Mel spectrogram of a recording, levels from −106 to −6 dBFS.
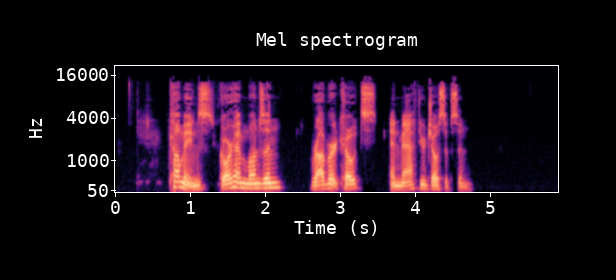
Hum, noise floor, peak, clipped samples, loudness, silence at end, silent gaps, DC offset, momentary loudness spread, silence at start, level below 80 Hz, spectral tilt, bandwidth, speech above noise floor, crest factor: none; -88 dBFS; -2 dBFS; under 0.1%; -19 LUFS; 1.2 s; none; under 0.1%; 9 LU; 0.7 s; -56 dBFS; -4 dB/octave; 14 kHz; 70 dB; 18 dB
